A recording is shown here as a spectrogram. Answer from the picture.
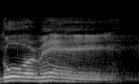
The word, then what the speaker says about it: Gourmet: It's spelled with a T, but you say it, Gourmet.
